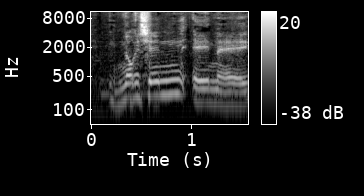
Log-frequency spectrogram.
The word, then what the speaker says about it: Knoche: Nochen, sería noche en una N más al final, sería hueso. O Noche, como van a escuchar ahora, que se pronuncia en alemán.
